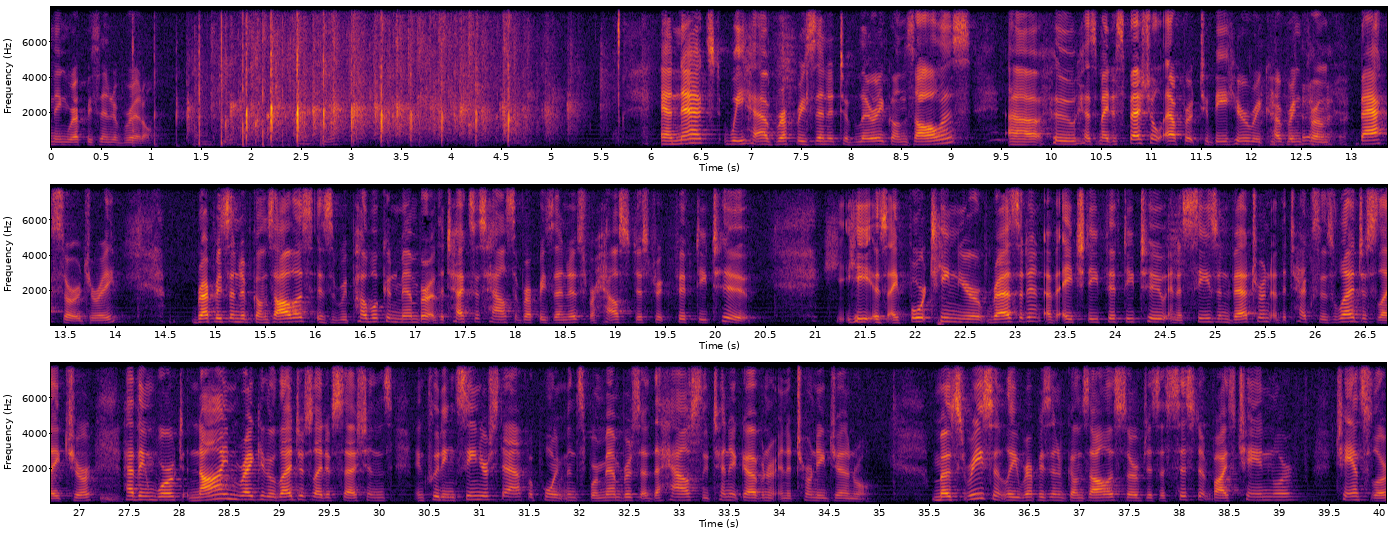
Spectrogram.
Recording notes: panel at The Texas Tribune Festival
